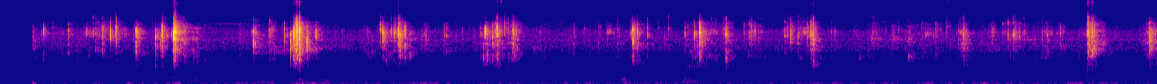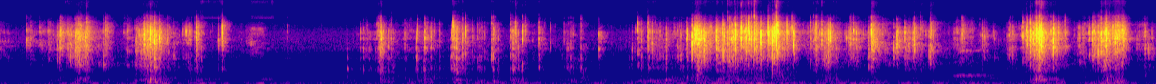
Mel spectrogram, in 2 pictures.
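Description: Thin plastic bag of liquid glue crinkling as it is handled and cut with scissors, with scattered short crackles and clicks. The rustling grows louder and denser near the end as the bag is pulled open.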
